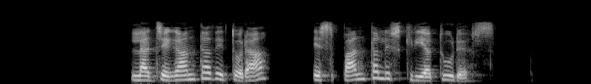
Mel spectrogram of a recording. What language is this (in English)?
Catalan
